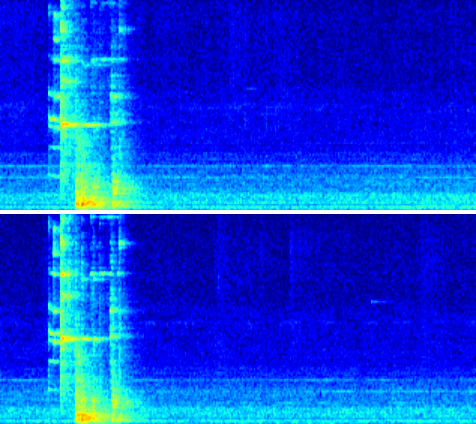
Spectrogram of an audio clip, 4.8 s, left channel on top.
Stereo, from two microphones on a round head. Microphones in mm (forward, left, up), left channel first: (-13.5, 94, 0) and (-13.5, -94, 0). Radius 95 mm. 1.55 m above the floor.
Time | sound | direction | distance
0.5 | breaking glass | 50° right (ahead or behind) | 3 m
